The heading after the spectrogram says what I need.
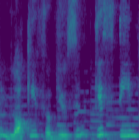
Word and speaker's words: Lockie: मैं कहता लोकी Ferguson, but नाउ इट इज यू are saying it इज लॉकी.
